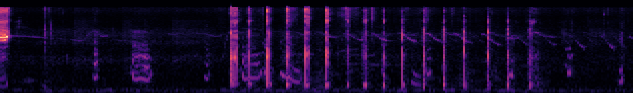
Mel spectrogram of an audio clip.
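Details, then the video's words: A francolin, identified as a dakhni or green teetar, gives a harsh, scratchy run of rapid notes, about five a second, that slowly spaces out, after a few faint soft notes. "dakhni teetar ke awaz,green teetar voice,teetar sound beautiful"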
